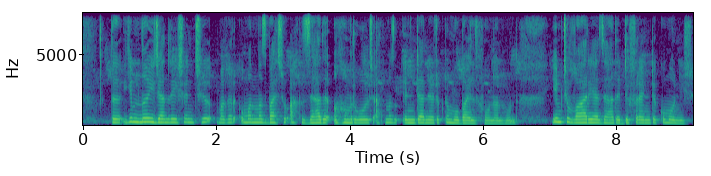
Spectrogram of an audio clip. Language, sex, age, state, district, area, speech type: Kashmiri, female, 45-60, Jammu and Kashmir, Shopian, urban, spontaneous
